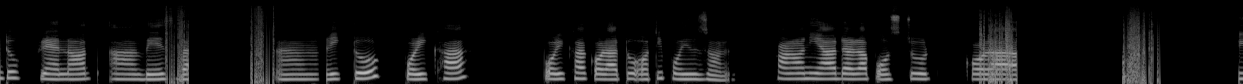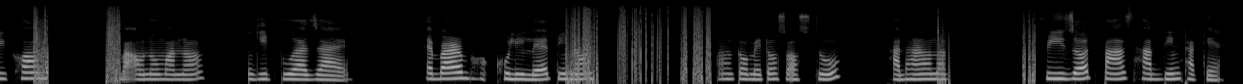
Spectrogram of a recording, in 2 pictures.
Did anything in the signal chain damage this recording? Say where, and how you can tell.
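Yes. The damage happened in the analogue wiring, where an intermittent contact in a cable or plug briefly lost its connection. The speech cuts out five times: at 1.66–2.74 s, 9.80–11.60 s, 12.77–13.63 s, 18.09–19.54 s and 21.81–22.78 s. The actual gaps last 0.63, 1.06, 0.59, 0.89 and 0.73 s. Crackle marks each point where the contact breaks and remakes, and faint hiss remains while the line is open.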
